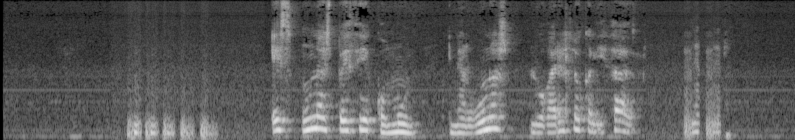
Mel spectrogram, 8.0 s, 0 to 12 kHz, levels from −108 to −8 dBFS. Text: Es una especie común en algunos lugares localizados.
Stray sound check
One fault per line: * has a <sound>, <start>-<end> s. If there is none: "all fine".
* has a laugh, 1.3-2.2 s
* has a laugh, 6.8-7.2 s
